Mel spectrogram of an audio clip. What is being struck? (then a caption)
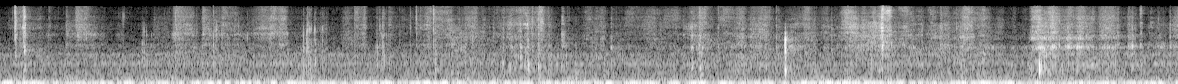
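Thin washi paper origami model. Fingertips fold, crease and rub the edges of a small layered origami model made of thin green patterned Japanese washi paper. Soft, dry paper rustles and crinkles run throughout, punctuated by brief crisp ticks and brighter scraping swishes. A steady low hum sits underneath.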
